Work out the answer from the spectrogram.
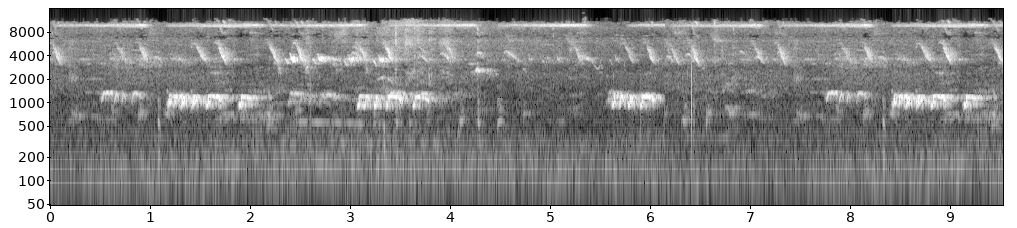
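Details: Zebra dove of a local Indonesian strain, singing vigorously as a lure to get captive doves singing. Burry, trilled coo bursts come in loose series of two or three, with scattered high twittering from other birds.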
